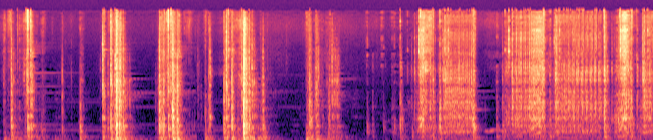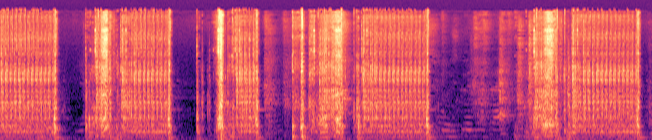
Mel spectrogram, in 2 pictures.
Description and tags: Dialing and rattling the receiver on my grandmother's other phone. Unfortunately could not get a bell sound out of it.
dial, phone, rotary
